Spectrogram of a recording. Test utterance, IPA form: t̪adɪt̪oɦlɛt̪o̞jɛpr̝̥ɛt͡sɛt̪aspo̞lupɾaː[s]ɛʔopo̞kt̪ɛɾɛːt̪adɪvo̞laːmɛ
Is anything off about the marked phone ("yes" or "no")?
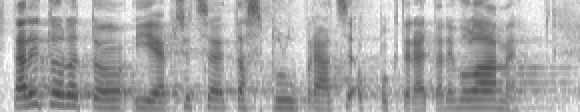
yes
